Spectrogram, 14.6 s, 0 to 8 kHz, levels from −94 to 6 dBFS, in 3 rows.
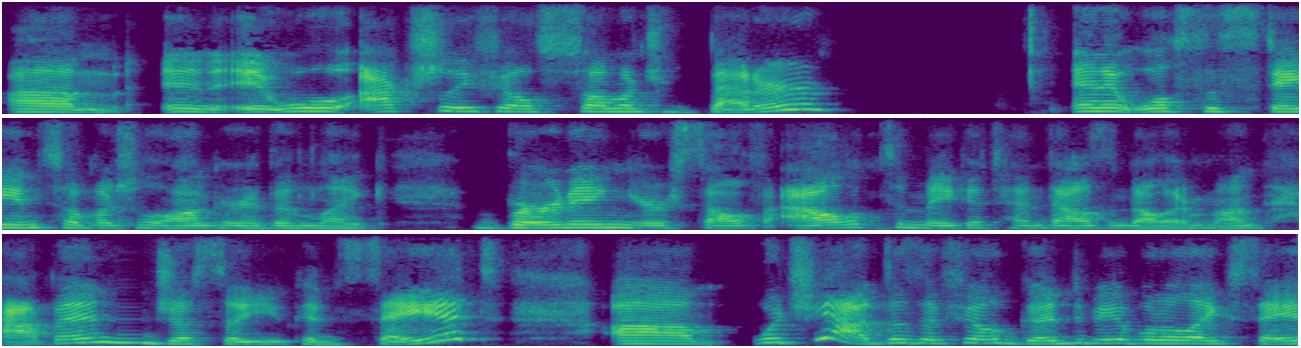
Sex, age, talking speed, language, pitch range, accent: female, 20-39, 190 wpm, English, 195-235 Hz, American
